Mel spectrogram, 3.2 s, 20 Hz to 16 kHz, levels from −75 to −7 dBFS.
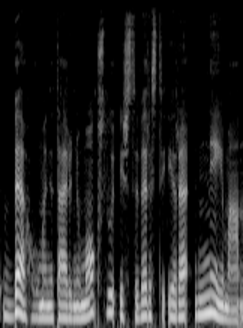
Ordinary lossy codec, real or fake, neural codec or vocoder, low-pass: MP3, 64 kbps; real; none; 14.4 kHz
